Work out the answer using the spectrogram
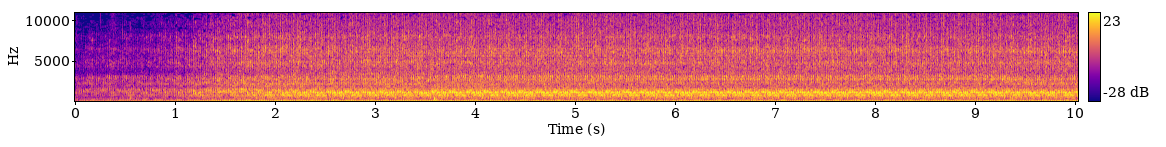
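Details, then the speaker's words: New remanufactured Ford 6.0L diesel longblock with suspected head gasket leak and heavy blow-by: steady idle with a sharp, regular clicking knock, about three or four a second, on top of the engine; cause unclear. "significant clicking and knocking that i can't hear on uh any other 6.0 i'll go ahead and show you uh these symptoms"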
